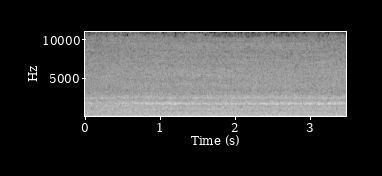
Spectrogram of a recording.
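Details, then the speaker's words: 1977 Ford F-100, 302 V8 heard from outside: smooth, even low idle rumble with no misses, ticks, knocks or shakes; a healthy engine. "No shakes, no shimmies, no weird sounds. Just really, really nice."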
